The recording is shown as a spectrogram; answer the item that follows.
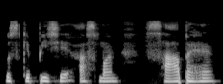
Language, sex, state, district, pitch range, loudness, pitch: Hindi, male, Jharkhand, Ranchi, 145-155 Hz, -20 LUFS, 150 Hz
